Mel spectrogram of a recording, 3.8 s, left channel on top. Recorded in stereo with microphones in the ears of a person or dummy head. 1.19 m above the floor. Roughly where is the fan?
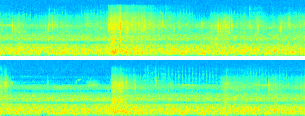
Centre.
